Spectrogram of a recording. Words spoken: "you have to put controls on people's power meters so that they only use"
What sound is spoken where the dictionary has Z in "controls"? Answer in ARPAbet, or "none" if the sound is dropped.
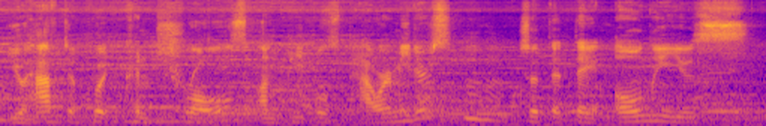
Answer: Z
